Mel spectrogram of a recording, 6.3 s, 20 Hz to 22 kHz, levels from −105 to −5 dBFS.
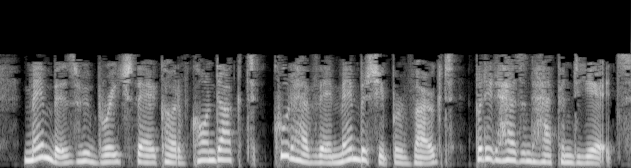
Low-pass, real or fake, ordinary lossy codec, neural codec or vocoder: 7.2 kHz; fake; MP3, 24 kbps; codec, 16 kHz, 4.8 kbps, FACodec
